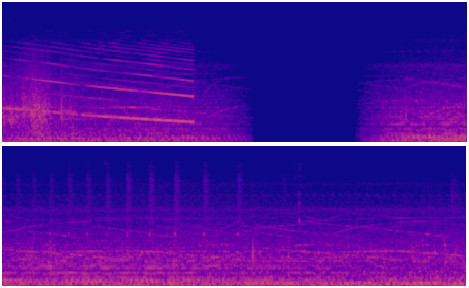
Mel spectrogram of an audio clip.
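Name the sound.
approaching police car siren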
